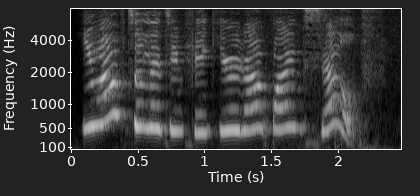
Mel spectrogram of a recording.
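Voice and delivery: put-on high-pitched, exasperated girl's voice; exasperated sigh. A narrator's reading. Hermione advising Draco on Harry's egg, exasperated. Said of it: "Hermione sighed".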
